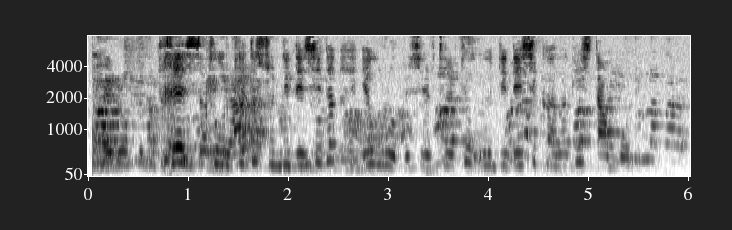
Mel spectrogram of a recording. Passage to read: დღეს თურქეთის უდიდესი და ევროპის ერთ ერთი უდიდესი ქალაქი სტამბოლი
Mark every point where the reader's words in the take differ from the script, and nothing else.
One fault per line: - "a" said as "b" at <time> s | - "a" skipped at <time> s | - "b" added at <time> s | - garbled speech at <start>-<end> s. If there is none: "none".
none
